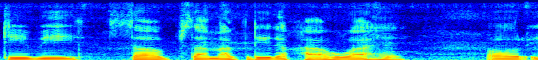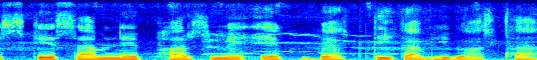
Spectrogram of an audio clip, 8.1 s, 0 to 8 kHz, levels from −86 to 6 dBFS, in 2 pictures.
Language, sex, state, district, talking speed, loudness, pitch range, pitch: Hindi, male, Bihar, Kaimur, 120 wpm, -18 LUFS, 125-130 Hz, 130 Hz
